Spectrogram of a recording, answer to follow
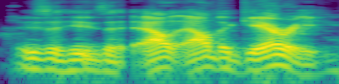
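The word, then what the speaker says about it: Aldegheri: Born in Italy, so he's Allegari.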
